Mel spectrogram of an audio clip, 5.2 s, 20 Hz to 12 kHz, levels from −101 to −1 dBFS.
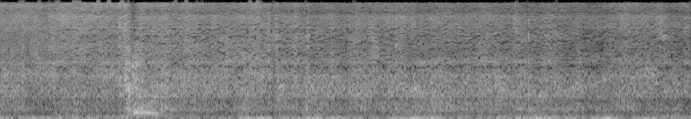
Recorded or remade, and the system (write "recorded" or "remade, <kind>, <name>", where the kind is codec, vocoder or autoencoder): remade, codec, SNAC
